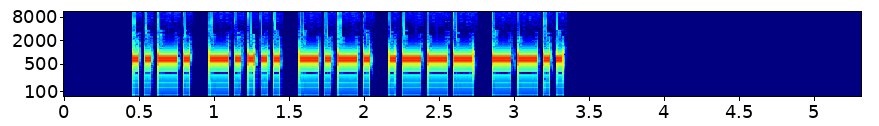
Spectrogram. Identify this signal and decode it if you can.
Morse code, heard as a keyed tone, about 27 wpm, 700 Hz. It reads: F6CJZ
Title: DXCC-100 Call Signs - 5 Characters - Repeated 3x - 28wpm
